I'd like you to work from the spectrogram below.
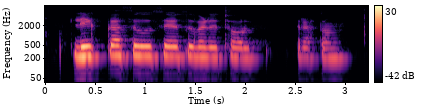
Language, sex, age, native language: Icelandic, female, 13, Spanish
